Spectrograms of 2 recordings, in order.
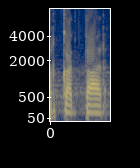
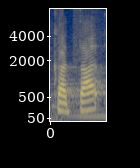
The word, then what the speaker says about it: Qatar: It may sound like there is stress on the first syllable, she says, but that's because QAF is a strong starting sound.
